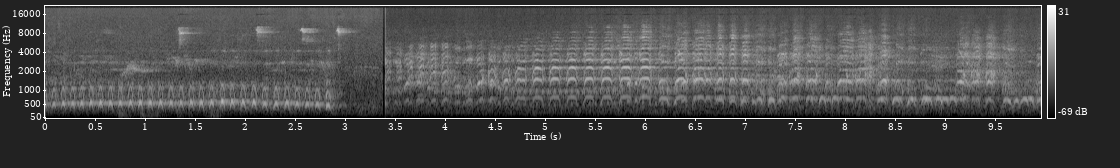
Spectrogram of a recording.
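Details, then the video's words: Several laughing kookaburras break into their rolling, raucous laugh: rapid hooting chuckles that swell into a dense, overlapping cackle. "Laughing Kookaburra"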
